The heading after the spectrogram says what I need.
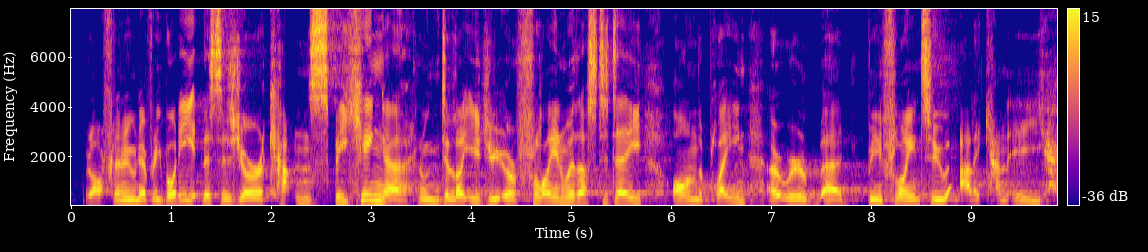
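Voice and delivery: a broad West Country pilot, warm and rolling; West Country accent. Shown as a demonstration. Pilot greeting passengers over the intercom, in a West Country accent. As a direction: play a West Country captain on the intercom, a bit hammed. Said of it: "an appalling attempt at a West Country accent".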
